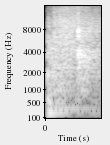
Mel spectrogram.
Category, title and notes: Music > Solo percussion
Snare Processed - Oneshot 131 - 14 by 6.5 inch Brass Ludwig
brass, ludwig, drumkit, crack, reverb, snare, hits, snareroll, beat, sfx, roll, snares, drums, flam, percussion, hit, realdrums, drum, fx, oneshot, rim, perc, realdrum, rimshot, snaredrum, acoustic, rimshots, processed, kit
